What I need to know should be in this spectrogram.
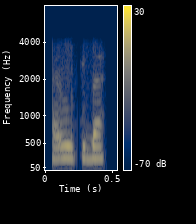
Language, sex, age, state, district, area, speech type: Assamese, female, 45-60, Assam, Dhemaji, rural, conversation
